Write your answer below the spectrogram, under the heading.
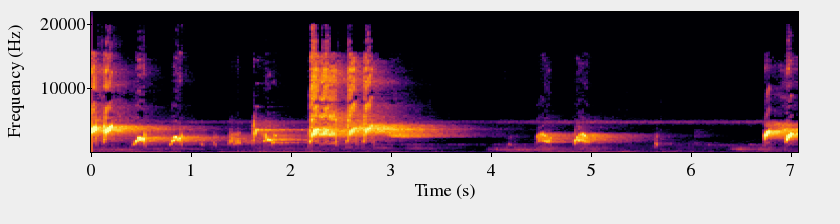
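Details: Red-whiskered bulbul song, used to excite caged birds or lure wild birds: crisp whistled notes, a loud buzzy flourish, then two short descending whistles and a fresh phrase starting at the end.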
